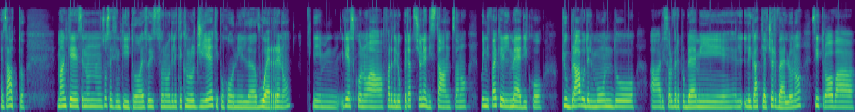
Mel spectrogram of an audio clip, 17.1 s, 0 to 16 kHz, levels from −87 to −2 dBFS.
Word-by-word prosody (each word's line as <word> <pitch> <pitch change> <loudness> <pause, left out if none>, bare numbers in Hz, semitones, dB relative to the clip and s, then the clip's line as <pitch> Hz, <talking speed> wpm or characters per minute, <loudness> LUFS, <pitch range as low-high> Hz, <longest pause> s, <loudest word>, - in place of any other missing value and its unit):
Esatto. 205 0 -1 0.6
Ma 210 -1 +3
anche 215 -1 +4
se 210 - 0
non 205 0 -1
non 200 -1 -2
so 230 - -1
se 215 - +5
hai 205 - -2
sentito, 185 -1 -1
adesso 180 +2 0
esistono 195 -1 0
delle 185 0 -1
tecnologie 195 +2 +2
tipo 210 -4 -4
con 180 0 -1
il 180 -1 0
VR, 185 0 +3
no, 185 +5 -5 0.4
im 185 -2 -4
riescono 210 -2 0
a 185 0 +1
fare 200 +2 -3
delle 190 -1 +1
operazioni 205 +4 0
a 225 - +3
distanza, 185 -1 0
no, 190 0 -6 0.2
quindi 220 -1 0
fai 230 +3 +2
che 235 - 0
il 195 -2 +2
medico 180 -2 0 0.3
più 230 -2 +1
bravo 205 +3 +4
del 200 -2 +1
mondo 195 0 0 0.3
a 185 0 -3
risolvere 190 +1 -2
problemi, 180 0 0
ehm, 185 - -5
l - - -4
legati 190 0 +1
al 180 - +2
cervello, 175 -4 +1
no, 220 +5 -3 0.2
si 240 -1 +1
trova 185 -2 -1
190 Hz, 170 wpm, -19 LUFS, 185-200 Hz, 0.6 s, se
